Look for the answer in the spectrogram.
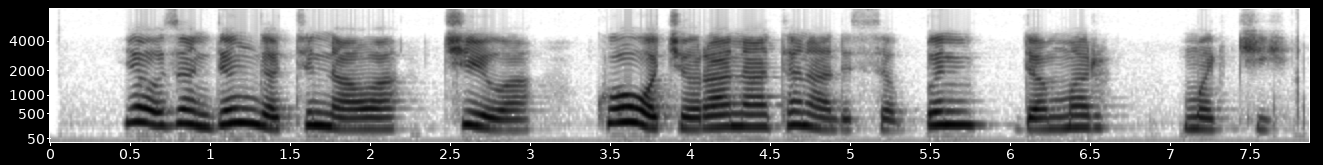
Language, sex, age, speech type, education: Hausa, female, 15-29, spontaneous, tertiary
